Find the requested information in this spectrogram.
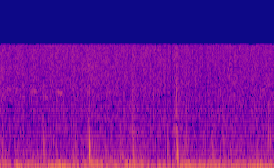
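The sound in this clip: Horse hooves clip-clop as a rider approaches, a run of several regular, muffled thuds spaced evenly over a steady background hiss.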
